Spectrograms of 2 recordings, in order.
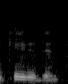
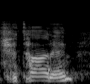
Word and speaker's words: Katahdin: I can never say it right. I say Katahdin, but Katahdin. And it is actually the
